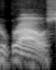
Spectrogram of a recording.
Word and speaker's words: Rausch: David Roush is spelled Rausch.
